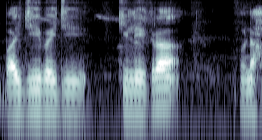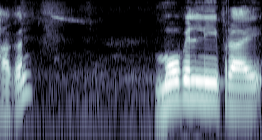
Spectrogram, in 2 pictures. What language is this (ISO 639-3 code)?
brx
